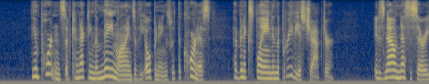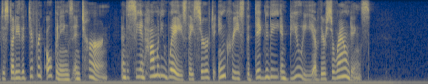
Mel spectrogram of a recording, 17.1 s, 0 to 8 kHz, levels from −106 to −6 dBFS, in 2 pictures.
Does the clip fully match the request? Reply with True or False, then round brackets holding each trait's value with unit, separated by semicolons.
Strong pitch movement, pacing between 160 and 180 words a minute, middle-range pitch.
False (6.0 semitones; 170 wpm; 225 Hz)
